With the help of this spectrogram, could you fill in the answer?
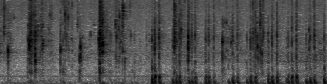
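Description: Fingertips and nails tap and scratch along the side of a large black plastic sports water bottle with a blue cap, hollow and holding liquid. Light, bright clicks and scratches come first. After about two seconds they give way to a rapid run of deeper, hollow thumps with a low tone and a slight liquid slosh, each dying away almost at once.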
